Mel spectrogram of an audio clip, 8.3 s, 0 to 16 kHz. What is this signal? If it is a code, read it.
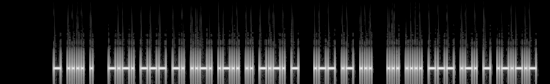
Morse code, heard as a keyed tone, about 34 wpm, 700 Hz. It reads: THE CONFLICT WAS SHORT.
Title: Sentences from Top 1300 Words 35wpm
